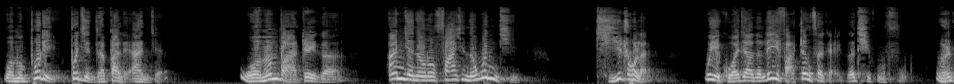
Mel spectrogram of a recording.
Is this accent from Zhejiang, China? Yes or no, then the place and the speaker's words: no; Hebei, China; 因为我在河北农村长大，一个非常贫穷的农村，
